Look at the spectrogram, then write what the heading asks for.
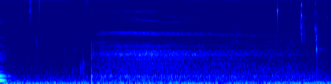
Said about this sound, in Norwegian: Og sammen skal vi ta tre dype pust for å vende tilbake igjen. Så pust dypt inn gjennom nesen og ut gjennom munnen. Inn gjennom nesen.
